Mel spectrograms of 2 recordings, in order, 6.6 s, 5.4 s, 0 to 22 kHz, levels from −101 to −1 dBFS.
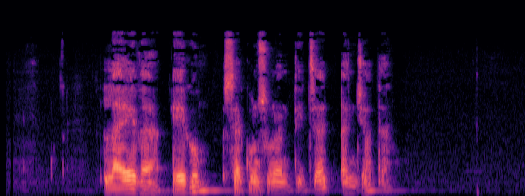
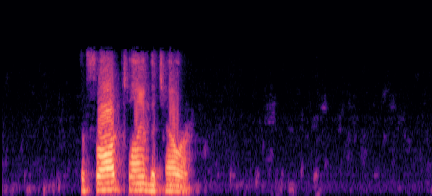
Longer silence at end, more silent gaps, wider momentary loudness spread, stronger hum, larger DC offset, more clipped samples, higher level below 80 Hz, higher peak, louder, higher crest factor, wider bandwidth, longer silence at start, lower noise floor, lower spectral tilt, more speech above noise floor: second, 1.7 s vs 3.05 s; neither; second, 13 LU vs 19 LU; neither; neither; neither; second, -66 dBFS vs -56 dBFS; second, -10 dBFS vs -2 dBFS; second, -30 LUFS vs -15 LUFS; about the same, 22 dB vs 18 dB; first, 11.5 kHz vs 7.6 kHz; first, 1.3 s vs 1 s; first, -78 dBFS vs -74 dBFS; second, -4 dB/octave vs -6.5 dB/octave; second, 48 dB vs 59 dB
